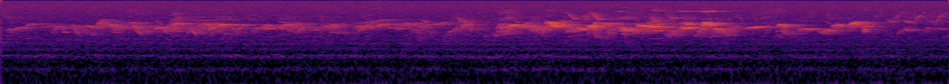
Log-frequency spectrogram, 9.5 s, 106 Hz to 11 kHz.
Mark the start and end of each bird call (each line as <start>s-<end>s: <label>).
0.0s-9.5s: Red-billed Leiothrix (Leiothrix lutea)
1.9s-2.4s: Iiwi (Drepanis coccinea)
6.7s-7.3s: Iiwi (Drepanis coccinea)
8.7s-9.5s: Hawaii Amakihi (Chlorodrepanis virens)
